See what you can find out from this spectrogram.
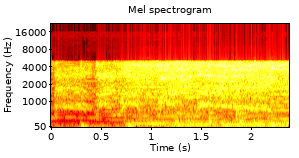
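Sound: screaming vocals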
